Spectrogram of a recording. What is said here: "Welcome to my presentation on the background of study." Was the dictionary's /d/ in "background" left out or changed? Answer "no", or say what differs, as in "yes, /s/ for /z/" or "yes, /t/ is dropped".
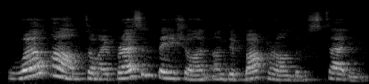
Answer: no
